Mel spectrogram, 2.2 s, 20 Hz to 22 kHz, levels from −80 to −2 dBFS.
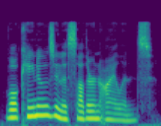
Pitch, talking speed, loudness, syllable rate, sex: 205 Hz, 140 wpm, -15 LUFS, 4.8 syllables/s, female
